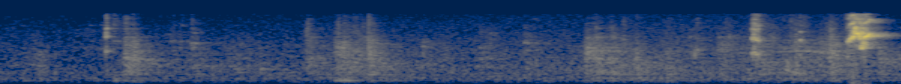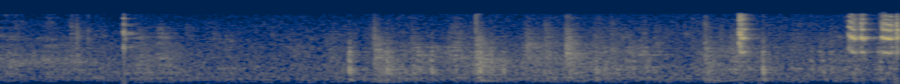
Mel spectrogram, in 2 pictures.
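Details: Rosy-faced lovebirds, five caged beside a window in winter, keep up low scratchy chatter and ticking notes, with one sharp chirp midway and a burst of brighter calls at the end.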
